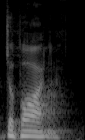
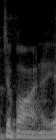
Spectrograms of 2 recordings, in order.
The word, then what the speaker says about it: DiBona: DiBona. – DiBona. – DiBona, yep.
